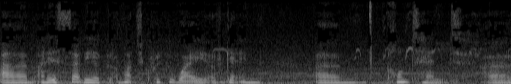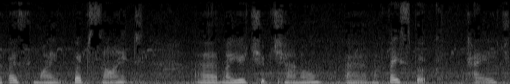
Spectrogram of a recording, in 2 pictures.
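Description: The woman's voice is fairly low in pitch and fairly slow in pace. The sound is dry with no echo, though noticeable background noise is present. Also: ordinary pitch variation. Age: 60s. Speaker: online marketing entrepreneur. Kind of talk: casual talk to camera. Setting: outdoors. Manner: hesitant, many fillers. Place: waterside. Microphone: phone near.

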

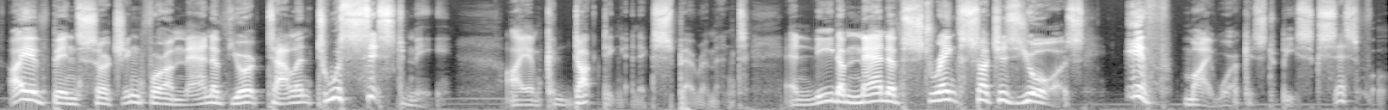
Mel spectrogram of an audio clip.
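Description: A man with a smug, menacing tone speaks at a fairly slow pace and fairly high pitch, with very wide pitch swings and big swings in loudness. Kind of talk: fan voice-over redub of a game villain. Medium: solo performance. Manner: smug, gloating, menacing.

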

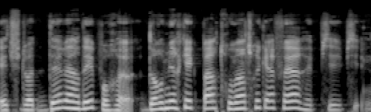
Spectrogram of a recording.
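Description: A woman's dark, mellow tone with ordinary pitch variation, dry and close with no echo on a very clean recording over a silent background. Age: 20s. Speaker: adventurer and author. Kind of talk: interview. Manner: halting.

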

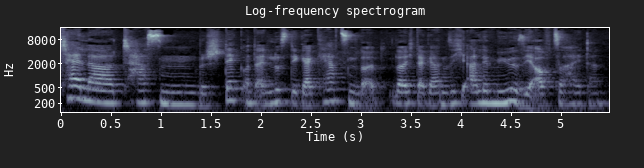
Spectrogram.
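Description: An unforced reading voice carries this clip. Its intonation is fairly even.

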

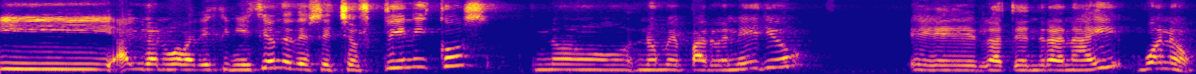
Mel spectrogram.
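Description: This woman's voice sits fairly high and moves with ordinary pitch variation. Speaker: government transport official presenting regulations; presenter. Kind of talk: conference presentation. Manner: fast; halting, many self-corrections. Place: hall.

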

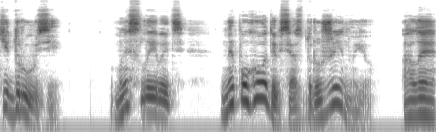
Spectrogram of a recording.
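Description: The speaker is reading aloud in a natural voice.

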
